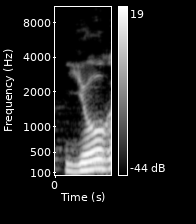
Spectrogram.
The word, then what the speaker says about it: योग: योग हा बाजूला राहिला मी मुद्दाम त्याचा उच्चार योग असा करतोय योगा असा करत नाहीये आणि तो असा करू नका तर तो चुकीचा उच्चार आहे त्याचा स्पेलिंग वाय ओ जी ए असं केलं जात इंग्लिश मध्ये कारण त्या लोकांना येत नाही म्हणून परंतु आपल्याला तर संस्कृत चांगलं माहिती आहे मराठी तर चांगलं माहिती आहे त्यामध्ये योग अस आपण उच्चार करतो स्पेलिंग जरी योगा केलं तरी त्याचा उच्चार योग असा करायचा तर योग आणि योग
